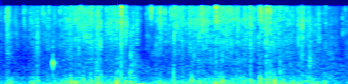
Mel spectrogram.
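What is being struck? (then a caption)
Artificial boxwood ball with plastic leaves. A small artificial boxwood topiary ball made of plastic leaves is held at the left side of the microphone and rubbed and squeezed with the fingers. It gives a dense, continuous crinkling rustle with quick crunchy snaps and bright crackle over a low rumble.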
